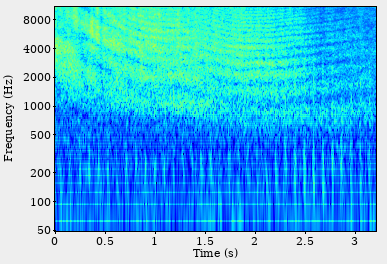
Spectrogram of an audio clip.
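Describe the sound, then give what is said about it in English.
Two helicopter-like craft flying toward the listener make a loud, steady whirring with a rapid low rotor chop under a high whine. No voices are heard. “There's two copters, and they're flying right towards us.”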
